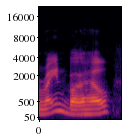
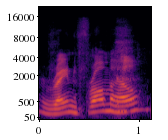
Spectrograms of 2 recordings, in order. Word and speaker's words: Rain from Hell: I mean, I almost called them Rainbow Hell. But yes, here we are. Rain from Hell is the right way to say it.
